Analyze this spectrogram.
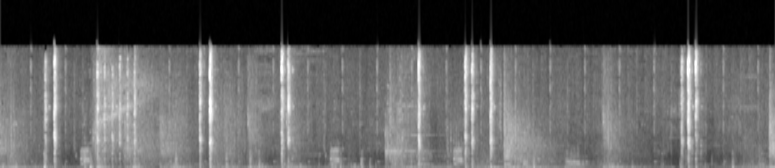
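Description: Punches and kicks land with sharp smacks.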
